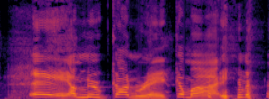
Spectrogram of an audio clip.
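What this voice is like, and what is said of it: Bad New York-style accent impression. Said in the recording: “Oh, my God. The New Yorker's out again. ... That was awful.”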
